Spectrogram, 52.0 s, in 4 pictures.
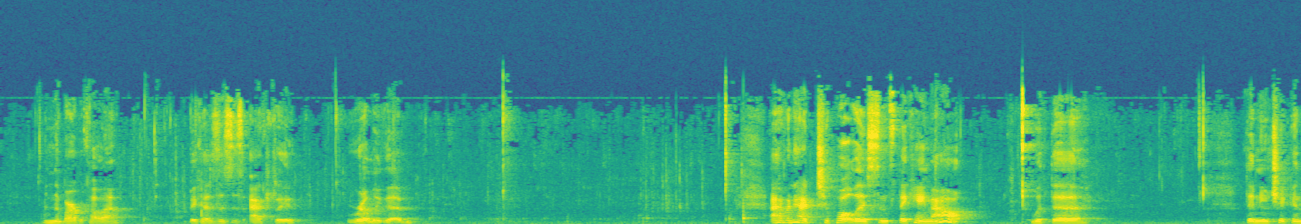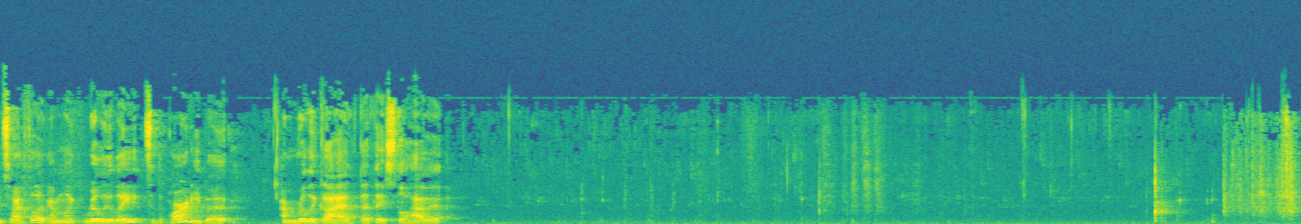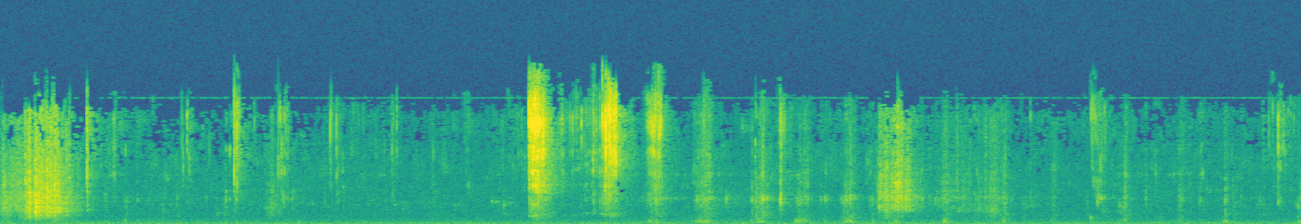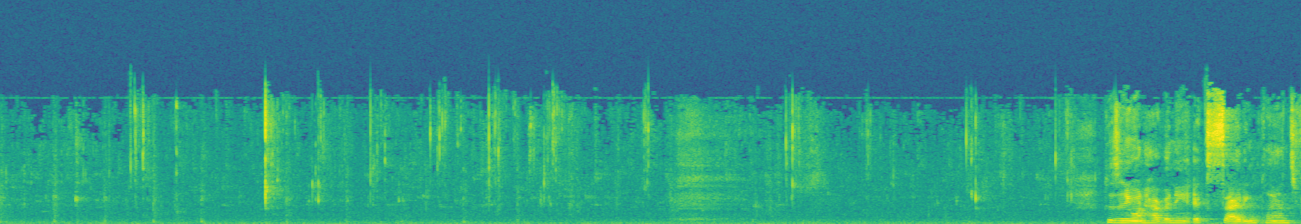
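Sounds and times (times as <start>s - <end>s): person chewing crunchy food: 17.9s - 23.9s, 24.6s - 25.6s, 26.8s - 45.9s.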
